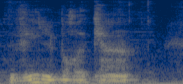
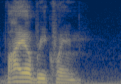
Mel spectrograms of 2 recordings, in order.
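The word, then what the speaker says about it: Vilebrequin: How do you pronounce it? Villebrequin. Well, there you go. Villebrequin. Or you can say it like I know you're going to say it, Vilebriquin. Villebrequin becomes Vilebriquin.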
